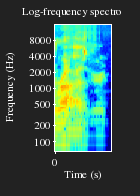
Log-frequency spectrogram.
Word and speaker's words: Ra's: they can Is it Raish or Ra's? It's Raish, but it's like Raish al Ghul, like racial Ghul, like.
